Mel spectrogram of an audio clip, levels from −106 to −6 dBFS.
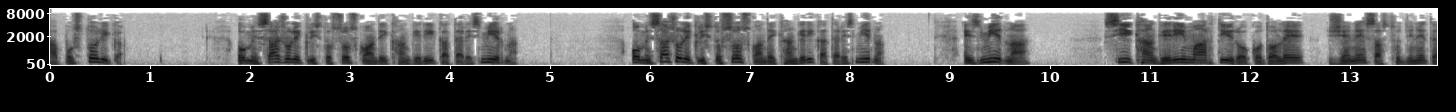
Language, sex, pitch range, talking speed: English, male, 115-165 Hz, 115 wpm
